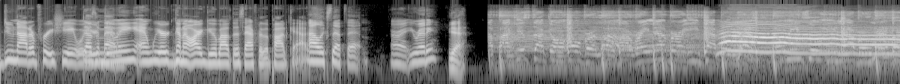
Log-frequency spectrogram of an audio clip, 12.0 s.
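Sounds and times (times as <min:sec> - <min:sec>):
speech: 0:00.0 - 0:08.1
young child wailing and screaming: 0:09.5 - 0:11.9.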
